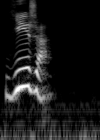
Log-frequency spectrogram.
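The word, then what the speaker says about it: їжа: Yizha. Yizha. So we put stress on the first syllable.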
